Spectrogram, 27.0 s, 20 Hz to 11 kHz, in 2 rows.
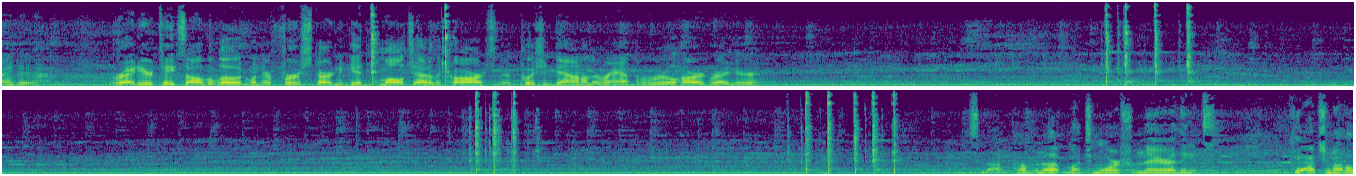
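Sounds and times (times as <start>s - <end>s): engine hum: 0.0s - 27.0s
chain hoist ratchet clicking: 3.6s - 4.7s, 10.4s - 12.2s, 17.9s - 19.1s, 21.3s - 22.7s.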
